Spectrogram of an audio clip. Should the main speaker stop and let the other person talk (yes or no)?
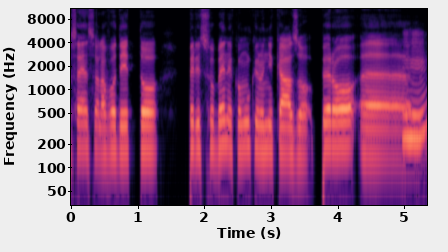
no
